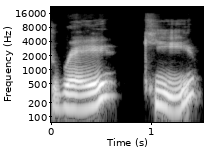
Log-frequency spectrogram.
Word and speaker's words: Reiki: is spelled r r-e-i-k-i it is pronounced rey key now it is japanese that's where it originated from this formalized approach to energy healing there are two words in the word rey key key is the second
